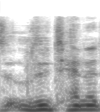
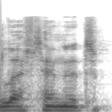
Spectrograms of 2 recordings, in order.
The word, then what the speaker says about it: lieutenant: The reason, by the way, that there's an alternate pronunciation there is that before it came into American English, the spelling had shifted, so it is spelled lieutenant, so pronouncing it lieutenant makes a lot of sense. But originally, when it came from the Old French, the U was not a U, it was a V.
